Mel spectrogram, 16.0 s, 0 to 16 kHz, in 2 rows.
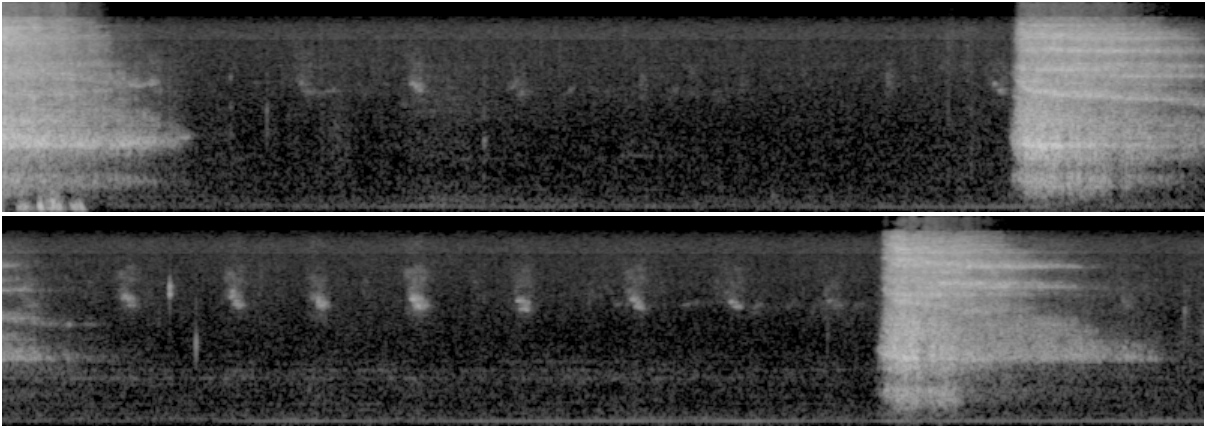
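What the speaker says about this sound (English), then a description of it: "let's start by taking 3 deep breaths" Three deep, breathy sighs spaced several seconds apart, each a loud whoosh of air, with quiet pauses in between and faint ambient noise.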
